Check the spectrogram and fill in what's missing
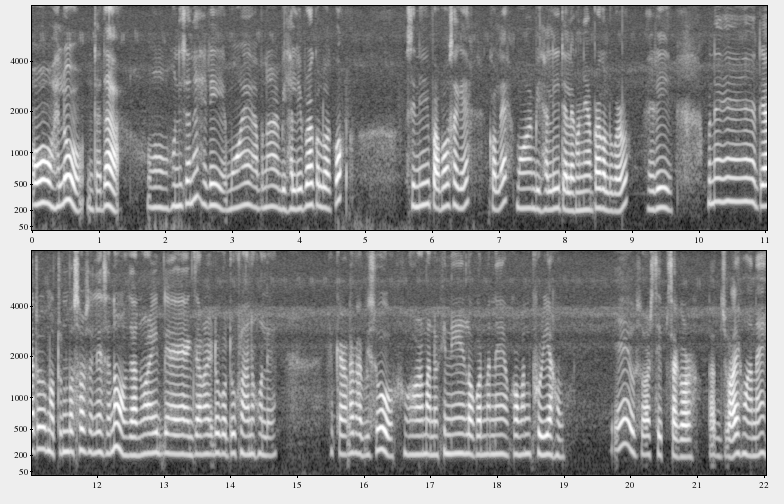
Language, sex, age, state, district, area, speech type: Assamese, female, 18-30, Assam, Biswanath, rural, spontaneous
